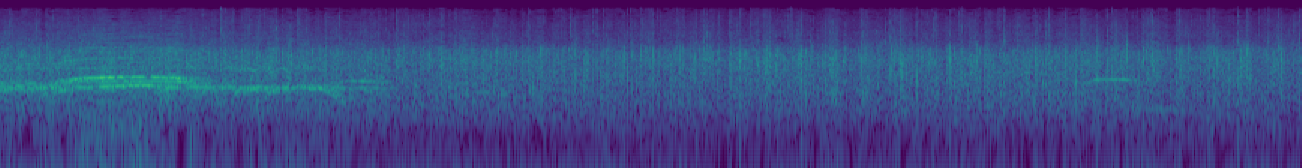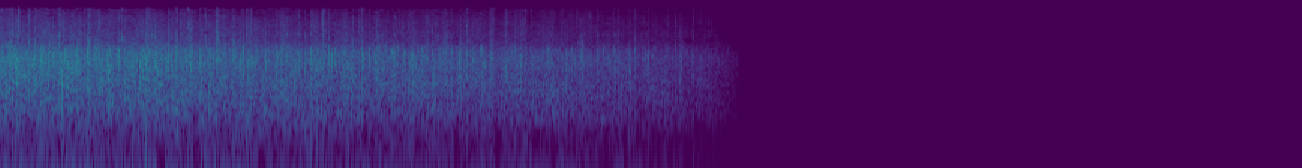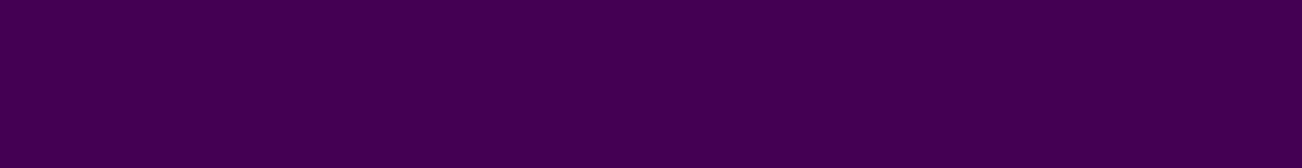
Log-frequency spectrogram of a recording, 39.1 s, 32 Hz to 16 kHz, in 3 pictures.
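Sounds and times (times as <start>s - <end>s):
crowd calls: 0.0s - 4.0s
audience applauding: 0.0s - 20.4s.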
